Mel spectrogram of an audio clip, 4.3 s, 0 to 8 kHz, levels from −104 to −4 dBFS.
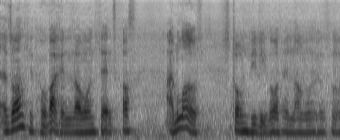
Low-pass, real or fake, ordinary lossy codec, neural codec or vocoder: none; fake; none; codec, 16 kHz, 0.5 kbps, FunCodec, trained on LibriTTS, 25 frames a second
